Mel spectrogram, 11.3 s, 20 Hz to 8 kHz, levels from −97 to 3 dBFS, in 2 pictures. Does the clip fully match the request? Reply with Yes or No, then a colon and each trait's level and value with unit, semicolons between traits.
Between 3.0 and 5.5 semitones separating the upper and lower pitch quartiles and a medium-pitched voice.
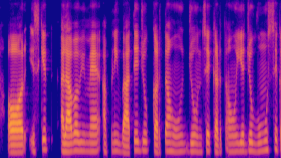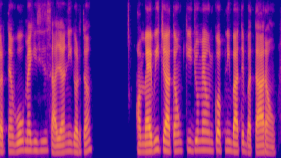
No: narrow, 2.5 semitones; medium, 155 Hz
